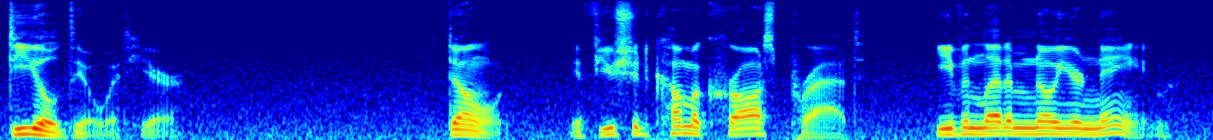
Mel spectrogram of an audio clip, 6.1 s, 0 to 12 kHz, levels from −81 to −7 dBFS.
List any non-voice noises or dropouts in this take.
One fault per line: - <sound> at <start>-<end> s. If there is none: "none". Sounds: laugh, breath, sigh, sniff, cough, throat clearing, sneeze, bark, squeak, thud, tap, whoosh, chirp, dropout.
none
